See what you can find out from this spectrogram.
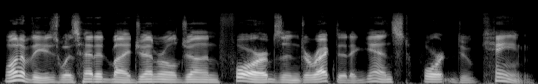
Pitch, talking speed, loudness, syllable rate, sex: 115 Hz, 155 wpm, -17 LUFS, 4.7 syllables/s, male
